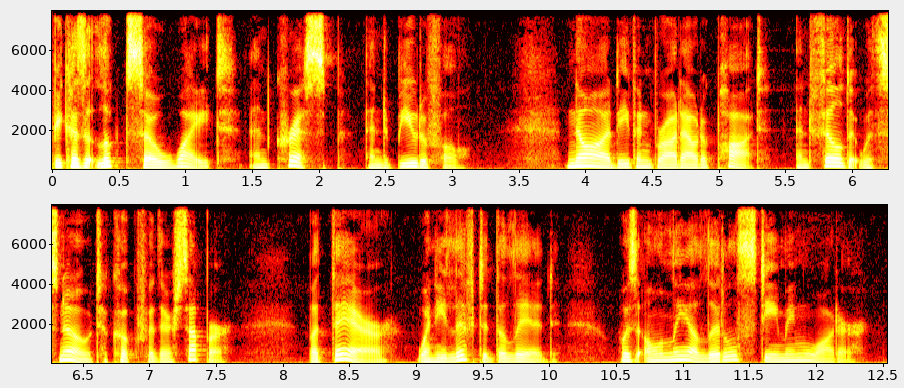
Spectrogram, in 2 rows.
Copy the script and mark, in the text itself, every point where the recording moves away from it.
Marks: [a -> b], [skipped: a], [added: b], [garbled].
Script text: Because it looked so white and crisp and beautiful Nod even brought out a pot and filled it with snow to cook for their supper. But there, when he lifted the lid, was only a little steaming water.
Because it looked so white and crisp and beautiful Nod even brought out a pot and filled it with snow to cook for their supper. But there, when he lifted the lid, was only a little steaming water.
